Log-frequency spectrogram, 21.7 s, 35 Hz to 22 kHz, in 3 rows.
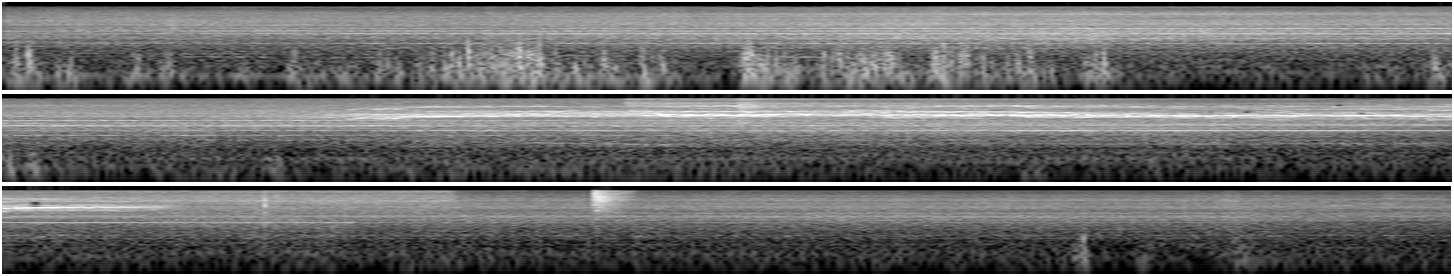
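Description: GWR Class 802 Intercity Express train passing through a station. Low thumps from the wheels on the rails come in the first few seconds, over several steady whining tones, with a wavering high wheel squeal near the middle. The sound fades as the train goes away.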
